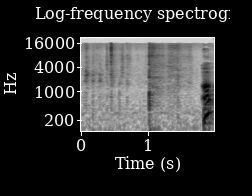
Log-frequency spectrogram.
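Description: Needle and thread being passed and drawn through a hole in a paper booklet: faint rustling and scratching of paper and thread, with one sharper tick about a second in.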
